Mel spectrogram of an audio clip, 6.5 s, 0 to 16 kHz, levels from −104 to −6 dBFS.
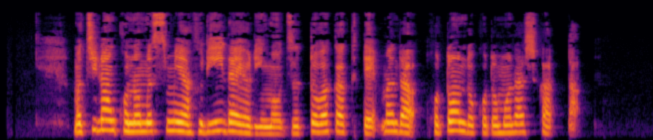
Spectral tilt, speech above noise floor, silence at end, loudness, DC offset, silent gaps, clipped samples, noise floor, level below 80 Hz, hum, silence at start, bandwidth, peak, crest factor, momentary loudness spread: -4 dB/octave; 57 dB; 0.75 s; -26 LUFS; under 0.1%; none; under 0.1%; -82 dBFS; -80 dBFS; none; 0.55 s; 11.5 kHz; -10 dBFS; 16 dB; 8 LU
